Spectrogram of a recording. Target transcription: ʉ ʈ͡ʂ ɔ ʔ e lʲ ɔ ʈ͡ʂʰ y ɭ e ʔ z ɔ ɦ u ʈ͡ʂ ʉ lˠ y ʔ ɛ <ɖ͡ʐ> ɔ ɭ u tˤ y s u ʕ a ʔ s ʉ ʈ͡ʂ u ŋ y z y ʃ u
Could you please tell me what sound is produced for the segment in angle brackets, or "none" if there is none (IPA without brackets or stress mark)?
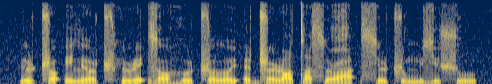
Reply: ɖ͡ʐ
